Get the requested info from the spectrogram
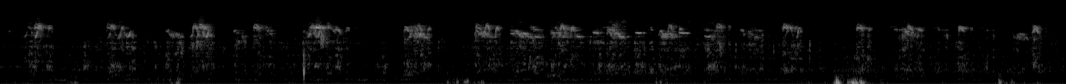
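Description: Small birds chirping busily: short, high chirps several times a second with only brief gaps.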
